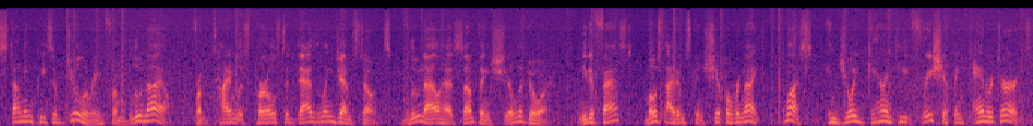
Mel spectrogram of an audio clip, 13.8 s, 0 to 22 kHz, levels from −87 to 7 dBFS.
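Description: The clip is speech, and nothing is technically wrong with it; the only background sound is ordinary room noise about 13 dB below the voice.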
